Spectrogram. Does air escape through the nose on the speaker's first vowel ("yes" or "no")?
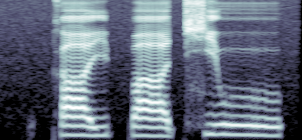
no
